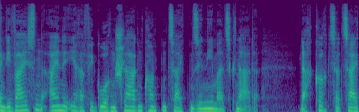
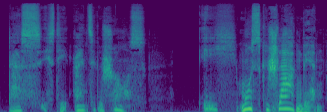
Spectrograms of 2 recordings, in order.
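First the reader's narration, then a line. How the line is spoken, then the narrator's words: Quiet. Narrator (German): sagte Ron leise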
